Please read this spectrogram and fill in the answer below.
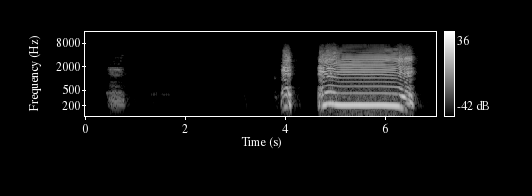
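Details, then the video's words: Red deer roaring in the rut, first week of October: a short hoarse lead-in call, then a loud, steady, richly harmonic roar lasting about two seconds with a low rumbling undertone, ending abruptly; a brief faint call precedes them. "Berrea en la primera semana de octubre"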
